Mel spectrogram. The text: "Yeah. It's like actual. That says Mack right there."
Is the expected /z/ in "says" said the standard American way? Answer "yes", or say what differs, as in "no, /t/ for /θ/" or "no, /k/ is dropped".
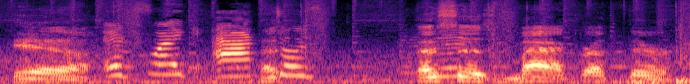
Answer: yes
